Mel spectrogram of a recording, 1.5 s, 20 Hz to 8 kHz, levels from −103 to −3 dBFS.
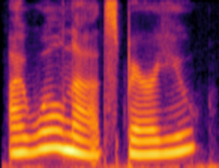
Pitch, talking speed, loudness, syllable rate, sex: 225 Hz, 205 wpm, -15 LUFS, 4.7 syllables/s, female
